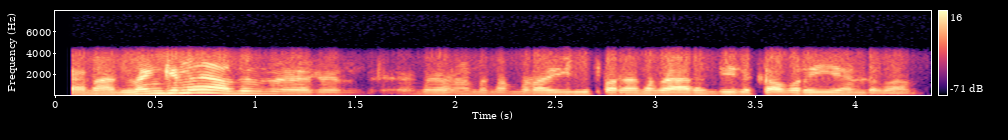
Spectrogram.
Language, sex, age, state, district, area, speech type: Malayalam, male, 30-45, Kerala, Thiruvananthapuram, urban, conversation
